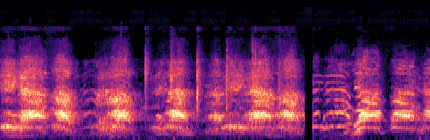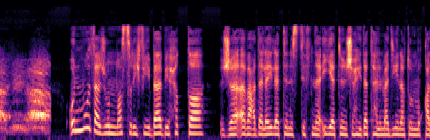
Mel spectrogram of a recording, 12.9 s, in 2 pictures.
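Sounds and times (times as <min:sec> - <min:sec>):
crowd chanting and shouting: 0:00.0 - 0:07.2
speech: 0:07.8 - 0:12.9.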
